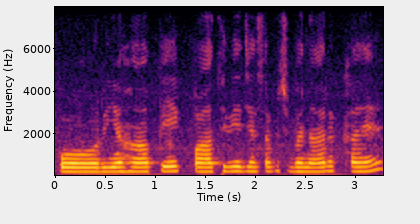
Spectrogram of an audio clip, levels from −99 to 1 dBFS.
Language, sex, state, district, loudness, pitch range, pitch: Hindi, female, Haryana, Jhajjar, -15 LUFS, 205-220 Hz, 210 Hz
